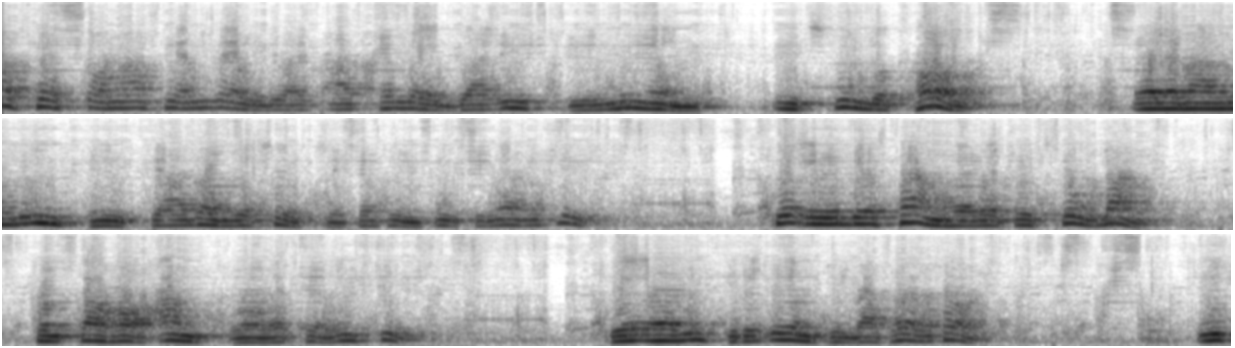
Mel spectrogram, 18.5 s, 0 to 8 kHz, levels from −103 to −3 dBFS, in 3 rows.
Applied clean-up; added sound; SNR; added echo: neural separator model SepFormer DNS4.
